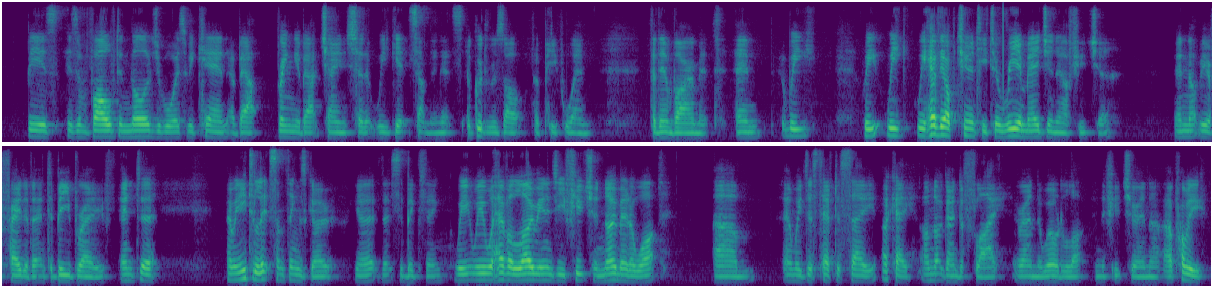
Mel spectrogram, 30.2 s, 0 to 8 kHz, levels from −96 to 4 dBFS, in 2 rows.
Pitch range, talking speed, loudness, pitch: 110-135 Hz, 200 wpm, -31 LUFS, 120 Hz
